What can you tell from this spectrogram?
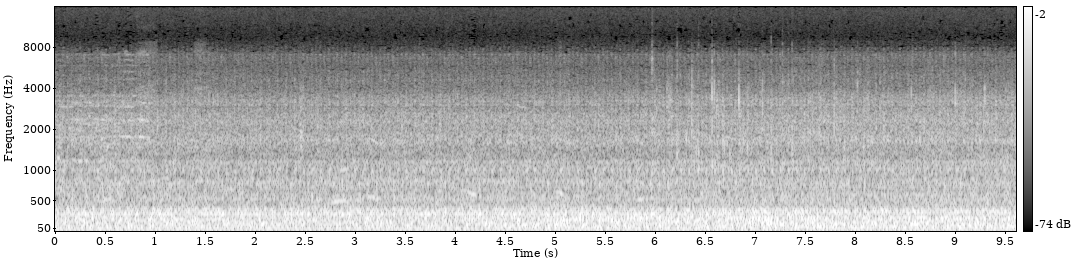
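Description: A vehicle engine idling steadily: an even, low hum.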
